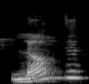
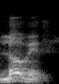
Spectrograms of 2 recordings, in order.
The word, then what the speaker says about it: loved: what is the pronunciation the pronunciation is like with t loved is relaxed loved loved asked asked asked is strong loved is relaxed loved the sound of the d loved loved is not loveth right i love it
